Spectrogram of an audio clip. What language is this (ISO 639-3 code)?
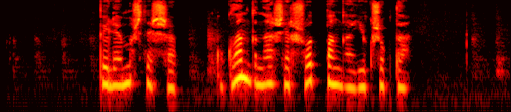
chm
